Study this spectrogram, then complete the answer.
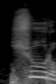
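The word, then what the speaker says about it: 畜: 가축축은 입성 발음이니까 슈로 발음되죠. 슈.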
